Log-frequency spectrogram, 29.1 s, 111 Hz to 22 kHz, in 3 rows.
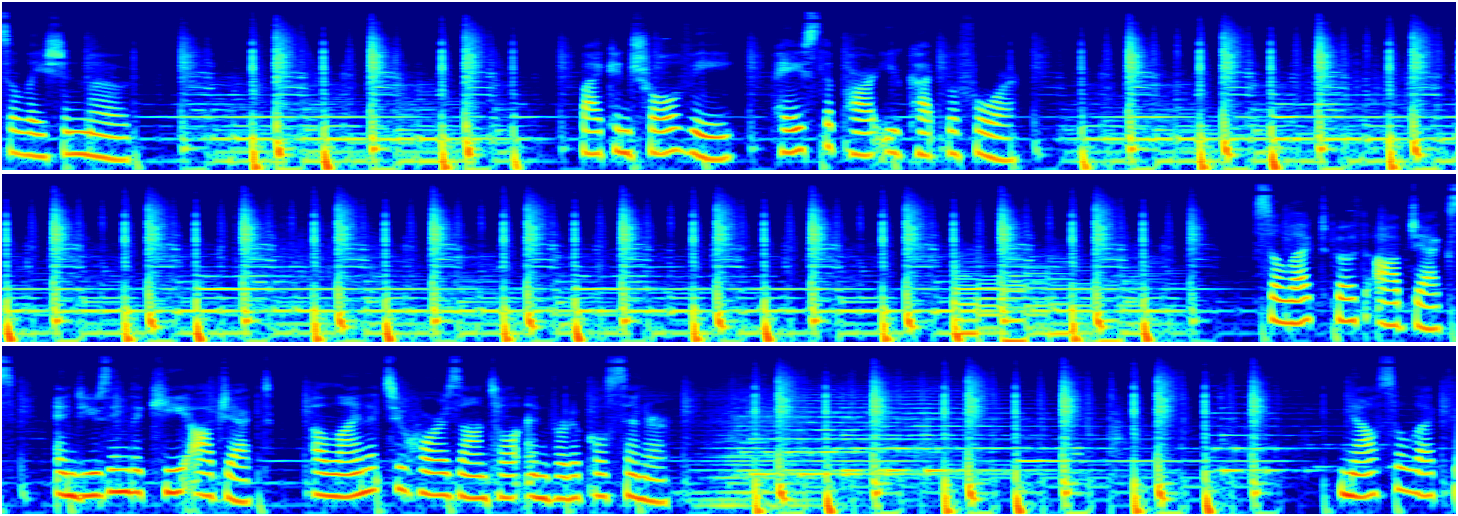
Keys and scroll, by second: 4.1 ctrl+v.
